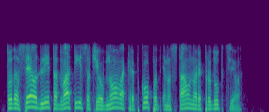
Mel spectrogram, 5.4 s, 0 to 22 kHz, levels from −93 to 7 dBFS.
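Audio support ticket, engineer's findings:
Speech muffled, hoarse and slightly robotic throughout; nothing above 4.2 kHz. Opus voice compression, SILK narrowband mode: linear-prediction coder with coarsely coded excitation, band cut to telephone width. Heavy damage, pointing to a bitrate near 8 kbps.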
